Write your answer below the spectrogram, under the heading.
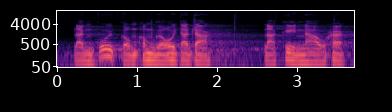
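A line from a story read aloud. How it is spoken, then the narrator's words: Deep booming voice. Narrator (Vietnamese): Một giọng nói ồm ồm vang lên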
